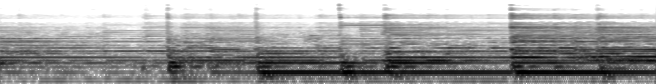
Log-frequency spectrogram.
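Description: Acoustic guitar strumming chords in a live instrumental passage, with no singing. New chords are struck every second or so, and the playing swells louder about halfway through.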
